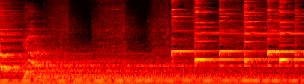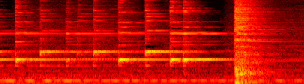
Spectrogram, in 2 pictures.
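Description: Mallet percussion playing a repeated figure of two high ringing notes, about three strikes a second, over a steady low hum. Near the end, a sudden loud noisy burst cuts in and dies away.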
